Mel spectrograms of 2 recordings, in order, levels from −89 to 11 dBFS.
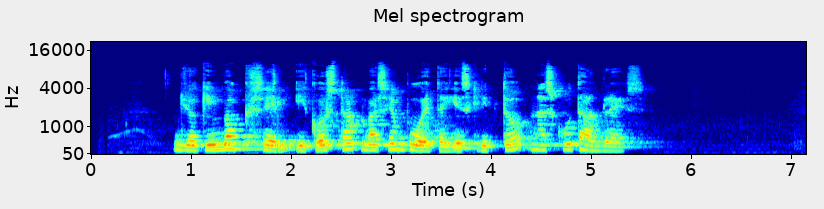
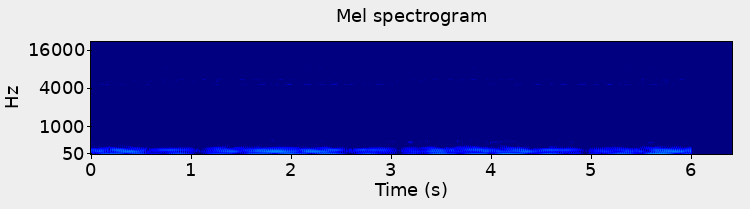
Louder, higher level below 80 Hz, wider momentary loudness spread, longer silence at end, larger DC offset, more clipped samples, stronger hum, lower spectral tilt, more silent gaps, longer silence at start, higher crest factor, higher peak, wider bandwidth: first, -22 LUFS vs -69 LUFS; about the same, -74 dBFS vs -74 dBFS; first, 9 LU vs 2 LU; first, 1.65 s vs 0.4 s; neither; neither; neither; about the same, -5.5 dB/octave vs -4.5 dB/octave; neither; first, 0.85 s vs 0 s; first, 18 dB vs 12 dB; first, -6 dBFS vs -56 dBFS; second, 10 kHz vs 15.5 kHz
